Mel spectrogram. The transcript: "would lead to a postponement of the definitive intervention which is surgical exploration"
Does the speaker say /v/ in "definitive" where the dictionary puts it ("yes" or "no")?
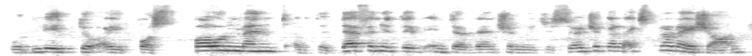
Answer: yes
